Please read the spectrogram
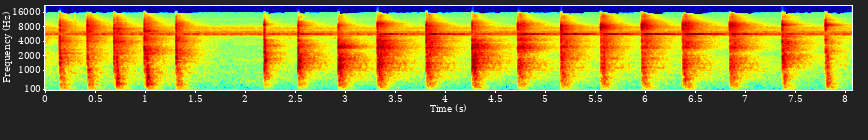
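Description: Hammer striking at a joint of a wooden round-pole frame: a steady run of sharp blows, about two to three a second, with a short pause about a second and a half in.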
